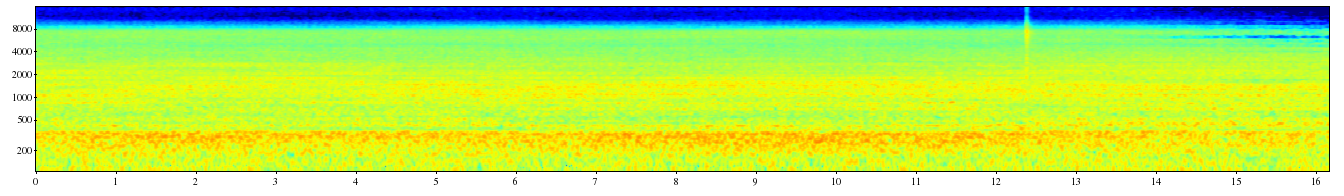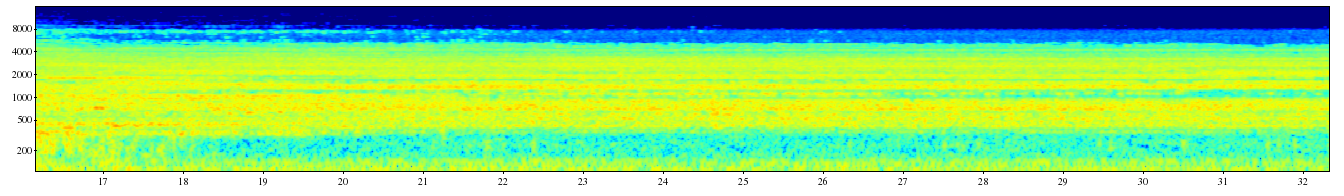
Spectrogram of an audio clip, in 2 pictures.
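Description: Battered banana slices frying in hot oil in a stainless steel pan, a steady sizzle. There is a single sharp click about twelve seconds in, and from about seventeen seconds the sizzle gets thinner and a little softer.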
